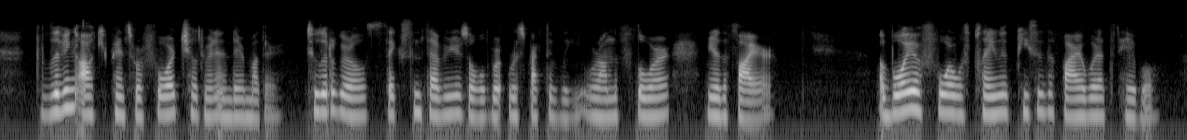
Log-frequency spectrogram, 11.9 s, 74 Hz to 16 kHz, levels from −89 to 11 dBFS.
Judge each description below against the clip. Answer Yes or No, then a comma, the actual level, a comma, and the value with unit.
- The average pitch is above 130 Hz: Yes, high, 190 Hz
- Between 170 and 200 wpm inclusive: Yes, average, 190 wpm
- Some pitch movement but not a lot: No, narrow, 2.3 semitones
